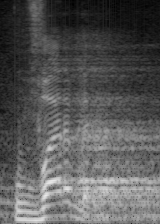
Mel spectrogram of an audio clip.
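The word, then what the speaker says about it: verb: इस आर की जो साउंड है वो साइलेंट रहती है, वर्ब ना कि वर्ब।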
